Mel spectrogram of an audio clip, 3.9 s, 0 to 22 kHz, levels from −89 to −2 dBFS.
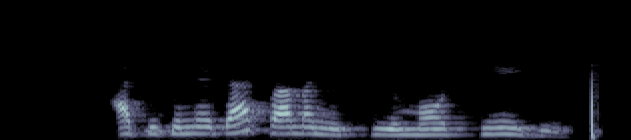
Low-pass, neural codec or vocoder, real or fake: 3.6 kHz; none; real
